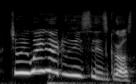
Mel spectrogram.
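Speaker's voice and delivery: high fast scolding cry; exasperated outburst. Retold or imitated. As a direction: throw up your hands at Joey. Scolding the bachelor at the TV.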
